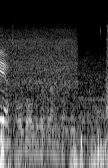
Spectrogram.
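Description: A steady background hum with faint voices, then near the end a sharp click from the car's newly fitted remote central locking as the key fob is pressed.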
